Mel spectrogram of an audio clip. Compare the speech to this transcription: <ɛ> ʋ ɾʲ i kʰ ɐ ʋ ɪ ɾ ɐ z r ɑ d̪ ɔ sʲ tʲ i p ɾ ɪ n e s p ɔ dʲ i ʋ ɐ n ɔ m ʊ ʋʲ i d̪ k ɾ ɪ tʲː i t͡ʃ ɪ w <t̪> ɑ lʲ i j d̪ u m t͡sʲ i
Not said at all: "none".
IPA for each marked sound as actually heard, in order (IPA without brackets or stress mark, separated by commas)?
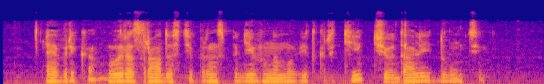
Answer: ɛ, d̪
